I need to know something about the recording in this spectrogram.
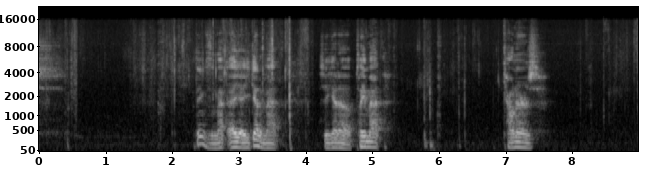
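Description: Playing cards rustle and slide against each other in a hand.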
